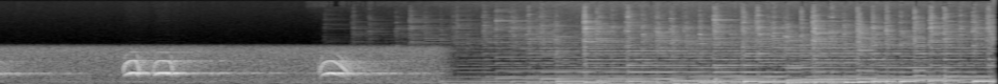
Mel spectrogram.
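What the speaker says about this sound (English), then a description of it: "the northern spotted owl" Northern spotted owl (Strix occidentalis caurina) hoots in two clear, fairly close bouts of short rising calls, then music takes over the second half.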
